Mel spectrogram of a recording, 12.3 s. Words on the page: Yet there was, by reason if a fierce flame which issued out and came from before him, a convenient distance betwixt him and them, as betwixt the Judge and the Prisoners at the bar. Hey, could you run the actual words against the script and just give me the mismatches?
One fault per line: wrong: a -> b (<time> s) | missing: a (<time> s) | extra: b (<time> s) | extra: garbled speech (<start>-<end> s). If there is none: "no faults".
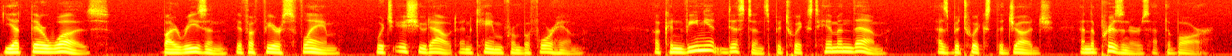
no faults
